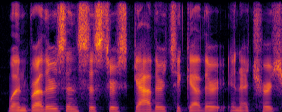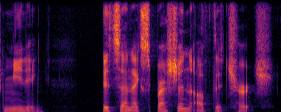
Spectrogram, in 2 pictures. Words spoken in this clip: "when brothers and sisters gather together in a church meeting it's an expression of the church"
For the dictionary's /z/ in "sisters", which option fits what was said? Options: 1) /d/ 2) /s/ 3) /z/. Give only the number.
3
